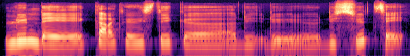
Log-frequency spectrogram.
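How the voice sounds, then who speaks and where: A woman's voice: mid-range voice, takes it slowly, vocal fry, dark tone, no echo. Guest: woman from southern senegal, hesitant, talks with lots of fillers and restarts, dry close sound. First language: Creole, Diola and Wolof. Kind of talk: casual interview conversation.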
